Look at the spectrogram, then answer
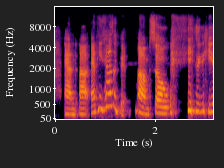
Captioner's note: laughter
